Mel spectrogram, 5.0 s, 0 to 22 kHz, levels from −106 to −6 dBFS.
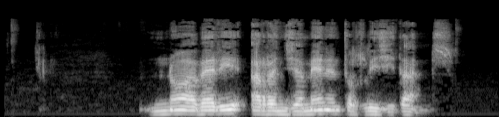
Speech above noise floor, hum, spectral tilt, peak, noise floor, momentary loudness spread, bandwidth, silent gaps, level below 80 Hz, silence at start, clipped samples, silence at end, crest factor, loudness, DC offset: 59 dB; none; -6.5 dB/octave; -6 dBFS; -80 dBFS; 18 LU; 10 kHz; none; -62 dBFS; 1.45 s; under 0.1%; 0.5 s; 18 dB; -21 LUFS; under 0.1%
